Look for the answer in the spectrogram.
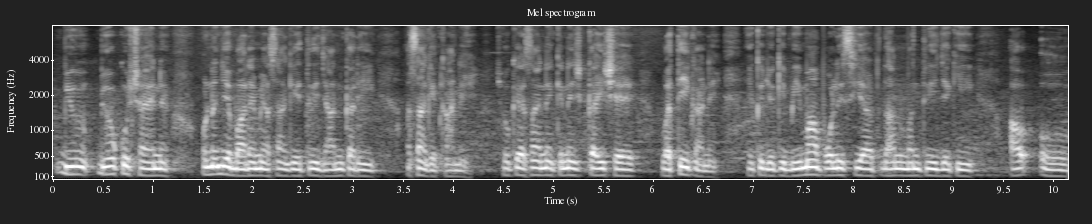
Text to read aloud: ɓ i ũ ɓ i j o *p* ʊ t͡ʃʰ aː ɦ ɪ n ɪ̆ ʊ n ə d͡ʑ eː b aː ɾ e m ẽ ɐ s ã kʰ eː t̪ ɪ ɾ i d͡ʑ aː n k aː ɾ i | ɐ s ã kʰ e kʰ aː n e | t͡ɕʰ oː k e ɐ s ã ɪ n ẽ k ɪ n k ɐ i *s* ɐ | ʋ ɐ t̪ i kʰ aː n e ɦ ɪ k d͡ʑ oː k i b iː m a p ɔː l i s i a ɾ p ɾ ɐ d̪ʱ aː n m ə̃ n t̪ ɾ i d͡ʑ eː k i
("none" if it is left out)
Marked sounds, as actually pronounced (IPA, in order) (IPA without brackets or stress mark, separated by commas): k, ʃ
